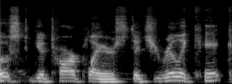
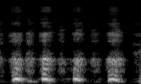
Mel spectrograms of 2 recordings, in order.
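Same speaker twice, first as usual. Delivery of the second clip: higher, imitated eager panting; excited panting; 6 semitones higher than usual. Kid waits on his idol's answer, panting excitedly. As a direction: mimic an excited kid's quick gasps. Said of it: "you could tell he's just excited".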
